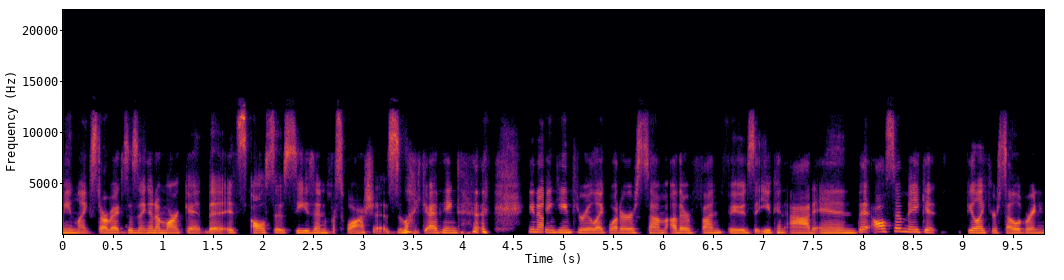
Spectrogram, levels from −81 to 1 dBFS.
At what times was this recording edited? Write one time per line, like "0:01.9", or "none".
0:02.7
0:04.8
